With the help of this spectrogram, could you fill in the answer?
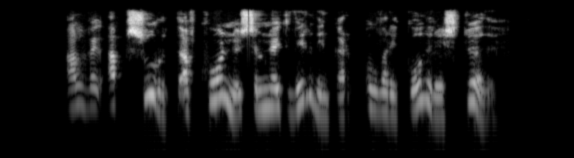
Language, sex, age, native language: Icelandic, female, 30-39, Icelandic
